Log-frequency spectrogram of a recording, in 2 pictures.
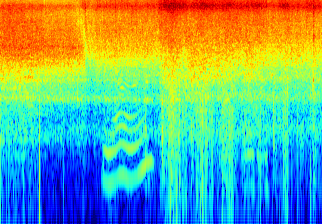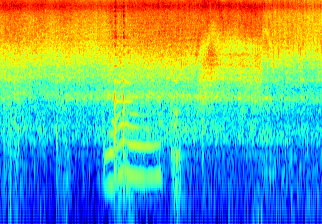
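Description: Tomato, onion and garlic sizzling steadily in hot oil in an aluminium cooking pot, with a utensil now and then clicking and scraping against the pot as they are stirred.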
